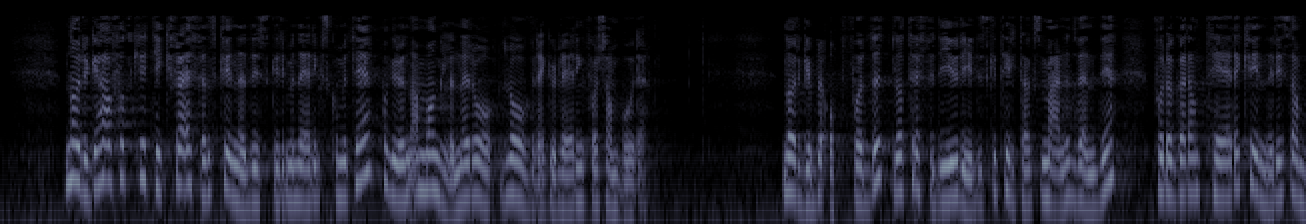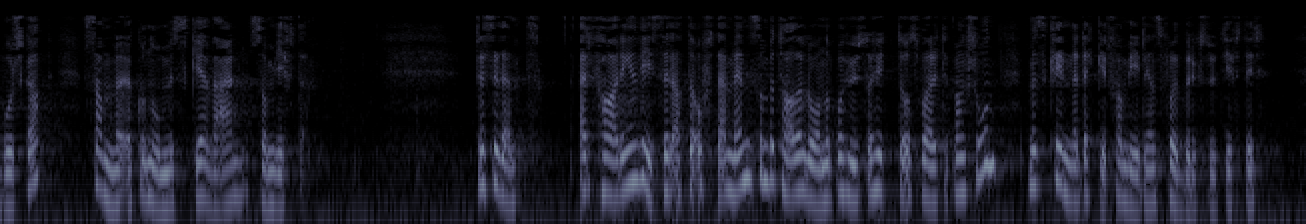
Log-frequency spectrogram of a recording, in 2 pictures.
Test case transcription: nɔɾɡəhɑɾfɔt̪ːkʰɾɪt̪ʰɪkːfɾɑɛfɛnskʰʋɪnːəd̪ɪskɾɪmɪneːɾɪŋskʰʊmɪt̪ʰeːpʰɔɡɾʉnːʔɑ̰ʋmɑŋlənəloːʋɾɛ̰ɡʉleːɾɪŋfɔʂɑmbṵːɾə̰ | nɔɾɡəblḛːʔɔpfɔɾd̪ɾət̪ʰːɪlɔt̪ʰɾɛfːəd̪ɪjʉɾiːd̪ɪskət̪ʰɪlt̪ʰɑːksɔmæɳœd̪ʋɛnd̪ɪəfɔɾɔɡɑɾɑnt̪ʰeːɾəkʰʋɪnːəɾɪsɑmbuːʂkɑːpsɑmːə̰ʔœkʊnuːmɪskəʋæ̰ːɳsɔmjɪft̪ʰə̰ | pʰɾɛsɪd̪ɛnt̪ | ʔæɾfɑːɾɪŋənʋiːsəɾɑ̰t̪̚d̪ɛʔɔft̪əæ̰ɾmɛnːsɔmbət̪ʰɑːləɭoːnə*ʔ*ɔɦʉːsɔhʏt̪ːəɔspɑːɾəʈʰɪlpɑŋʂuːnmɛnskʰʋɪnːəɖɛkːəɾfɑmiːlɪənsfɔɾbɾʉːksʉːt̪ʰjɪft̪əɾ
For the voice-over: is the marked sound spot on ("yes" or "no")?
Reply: no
